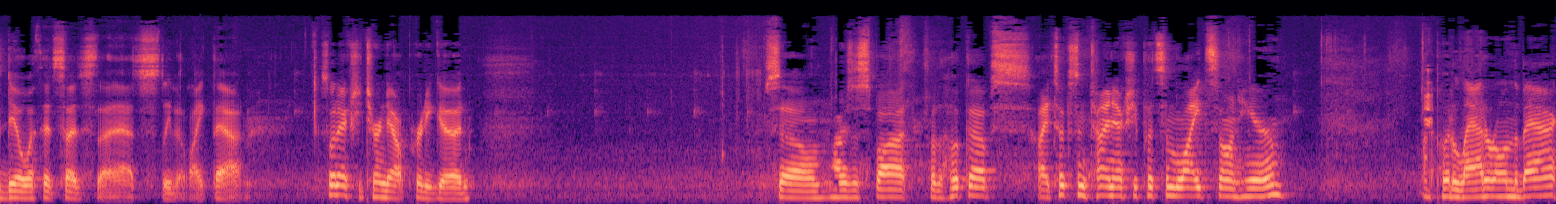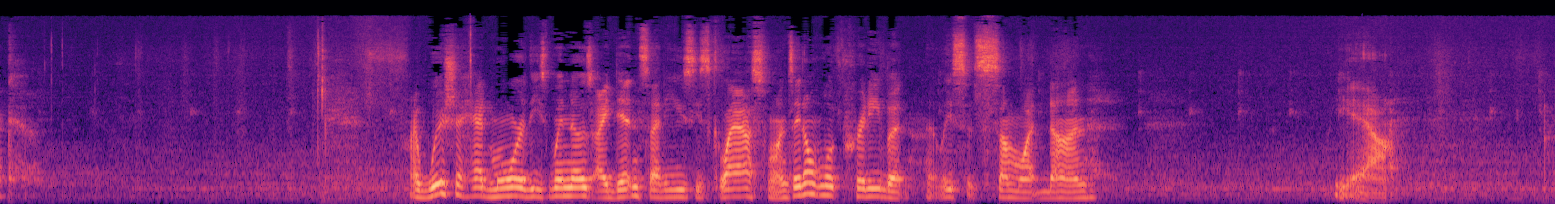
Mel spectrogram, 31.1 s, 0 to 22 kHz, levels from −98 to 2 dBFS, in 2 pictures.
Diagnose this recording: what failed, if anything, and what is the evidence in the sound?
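The codec stage failed, with corrupt frames decoded in two places. A loud burst of misplaced energy runs from 8.30 to 8.49 s, about 0.19 s long, consistent with a short run of adjacent damaged frames. A shorter blip follows from 14.24 to 14.33 s, about 0.09 s, which fits a single bad frame. Both peak around -5 dBFS. Flipped bits in the compressed data gave the decoder wrong gains or codes. It played them anyway, putting energy at the wrong frequencies.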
